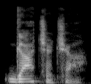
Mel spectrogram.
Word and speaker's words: Gacaca: It turned to an old tradition called Gacaca, pronounced Gachacha.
